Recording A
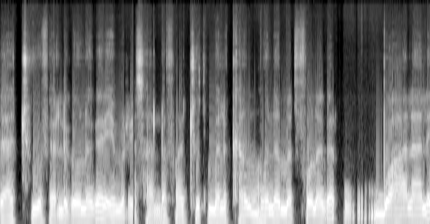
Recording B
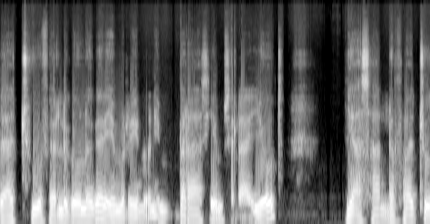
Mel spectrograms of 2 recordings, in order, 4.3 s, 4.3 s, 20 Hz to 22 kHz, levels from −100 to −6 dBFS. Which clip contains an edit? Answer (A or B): A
